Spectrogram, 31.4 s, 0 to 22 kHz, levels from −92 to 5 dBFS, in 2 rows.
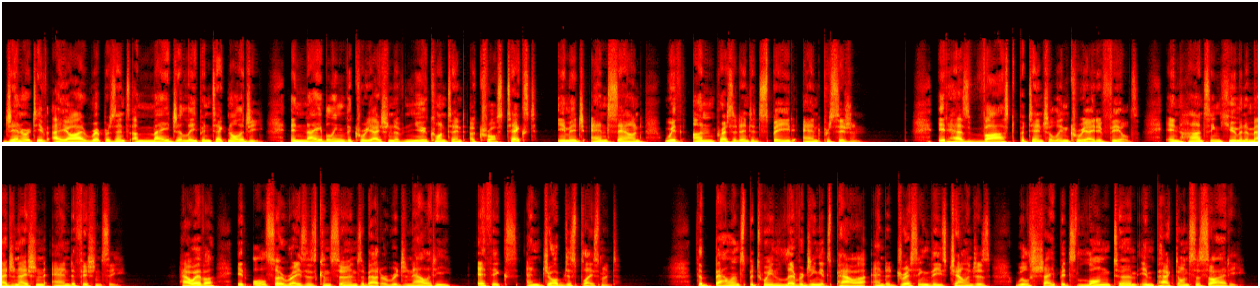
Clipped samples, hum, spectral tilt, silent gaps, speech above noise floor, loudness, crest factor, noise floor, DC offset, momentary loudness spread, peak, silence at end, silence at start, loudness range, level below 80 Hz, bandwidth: under 0.1%; none; -5.5 dB/octave; none; 57 dB; -22 LUFS; 20 dB; -78 dBFS; under 0.1%; 8 LU; -2 dBFS; 0.25 s; 0.05 s; 3 LU; -46 dBFS; 16.5 kHz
